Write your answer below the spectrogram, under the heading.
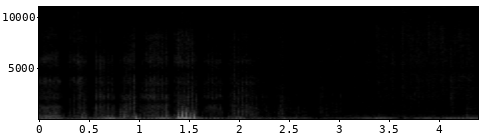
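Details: Astro the cat purring in the morning while face planting a hydrangea in the bathroom; a low, rapid rumbling purr pulses steadily for about two seconds, with rustling contact noises, then fades to quiet room tone.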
